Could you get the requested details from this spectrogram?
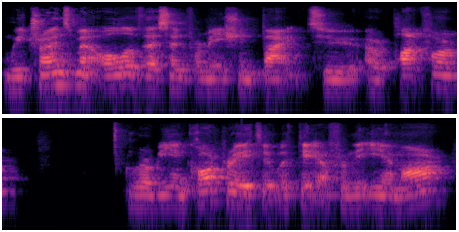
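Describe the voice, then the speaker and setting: A man with a broad Scottish accent giving a business pitch presentation as a startup CEO over a video call. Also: normal speed, vocal fry. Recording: roomy video-call sound.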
